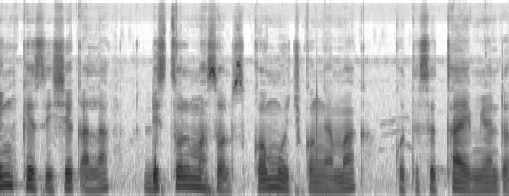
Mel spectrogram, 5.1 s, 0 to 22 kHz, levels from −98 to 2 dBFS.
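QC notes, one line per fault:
1.56–1.58 s and 3.17–3.20 s, loud pop: a brief voltage pulse, likely from a plug, switch or static discharge, gets added, giving a single sharp pop about 15 dB above the speech, which continues underneath.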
